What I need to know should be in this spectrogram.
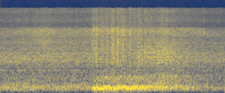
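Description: A large animal shifts and rolls heavily on a hard floor with a dull thump.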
